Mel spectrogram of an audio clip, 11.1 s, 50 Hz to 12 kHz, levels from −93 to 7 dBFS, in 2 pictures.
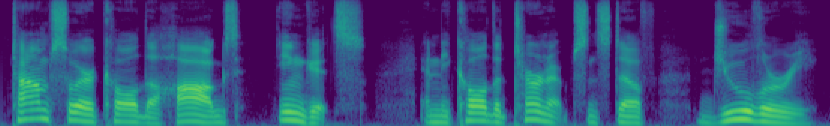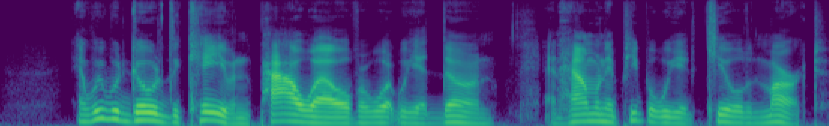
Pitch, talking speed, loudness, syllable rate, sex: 130 Hz, 200 wpm, -23 LUFS, 5.4 syllables/s, male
